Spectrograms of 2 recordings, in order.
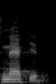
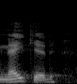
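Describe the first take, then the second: First: The first vowel is short, like 'neck'. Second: The first vowel is long, like 'nay'. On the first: This is how people in North Carolina say it. "you can spell that N-E-C-K-E-D" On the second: This is how people elsewhere say it. "Wherever you're from, they may say naked"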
